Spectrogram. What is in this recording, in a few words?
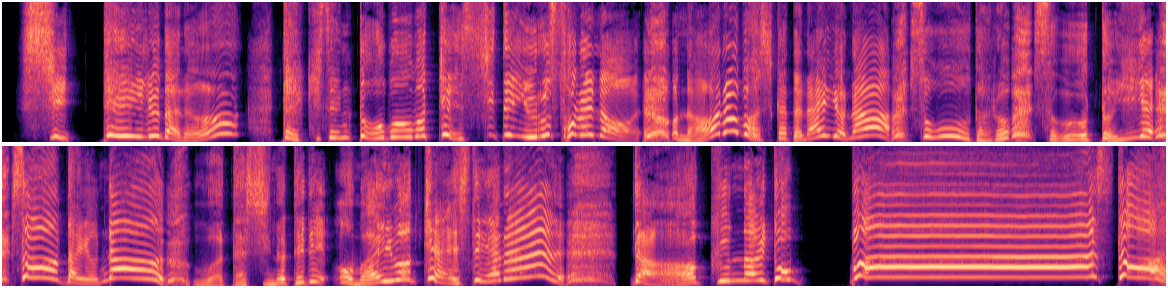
female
